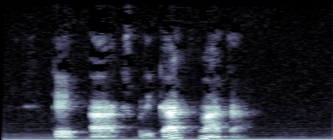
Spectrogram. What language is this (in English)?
Catalan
